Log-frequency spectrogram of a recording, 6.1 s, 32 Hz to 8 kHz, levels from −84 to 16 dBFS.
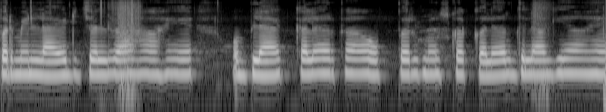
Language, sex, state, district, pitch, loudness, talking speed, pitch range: Hindi, female, Punjab, Pathankot, 210 Hz, -17 LUFS, 170 wpm, 205-215 Hz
